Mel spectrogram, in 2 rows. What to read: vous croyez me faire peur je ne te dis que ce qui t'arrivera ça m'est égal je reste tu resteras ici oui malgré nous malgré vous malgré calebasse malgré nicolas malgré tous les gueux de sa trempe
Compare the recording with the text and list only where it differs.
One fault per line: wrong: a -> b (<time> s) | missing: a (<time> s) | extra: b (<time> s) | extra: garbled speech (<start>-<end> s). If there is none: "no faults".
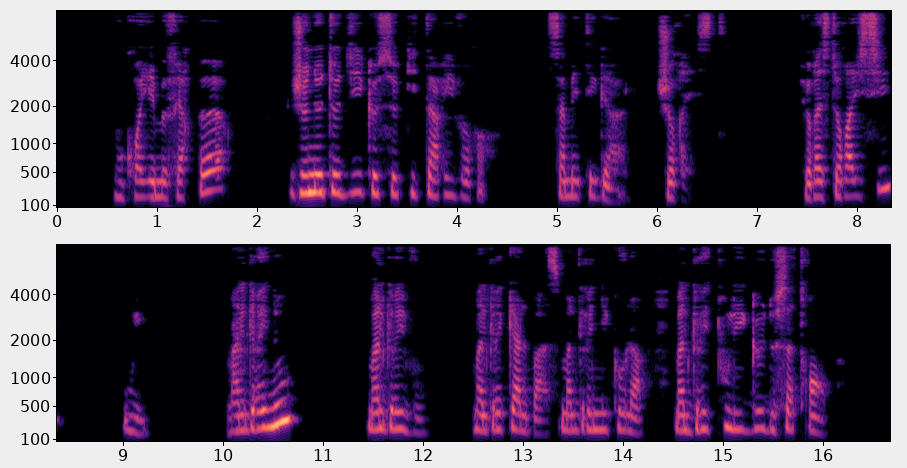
no faults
